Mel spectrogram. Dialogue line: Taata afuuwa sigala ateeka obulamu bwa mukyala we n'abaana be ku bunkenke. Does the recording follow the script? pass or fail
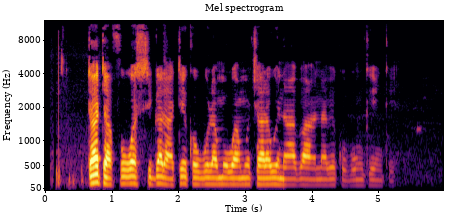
pass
